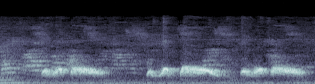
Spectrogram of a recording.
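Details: Cooing of a spotted dove used to lure wild doves: three mellow phrases, each a short lead note flowing into a longer wavering coo, over a low background hum.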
